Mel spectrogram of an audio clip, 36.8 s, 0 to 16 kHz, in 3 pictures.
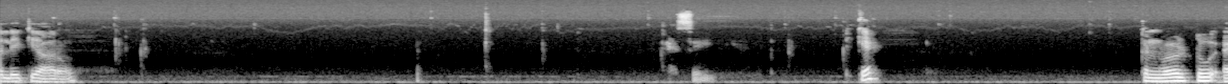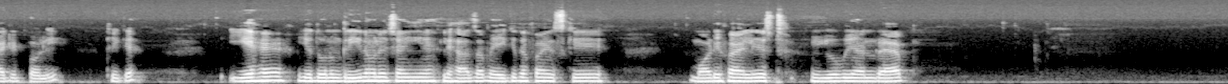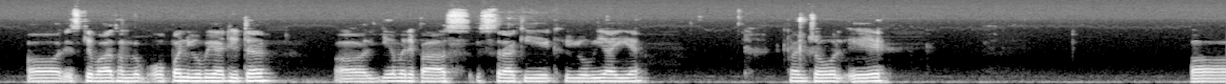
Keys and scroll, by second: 1.2 ctrl+z, 20.3-20.8 typing, 32.4 ctrl+a, 33.7 3.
